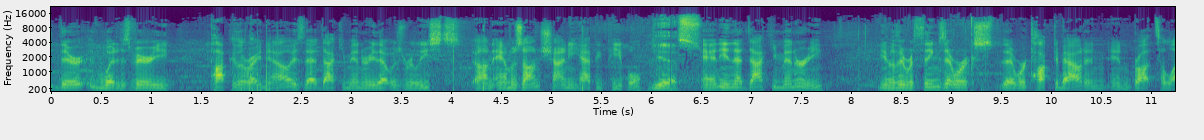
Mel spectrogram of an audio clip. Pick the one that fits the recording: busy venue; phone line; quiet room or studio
busy venue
